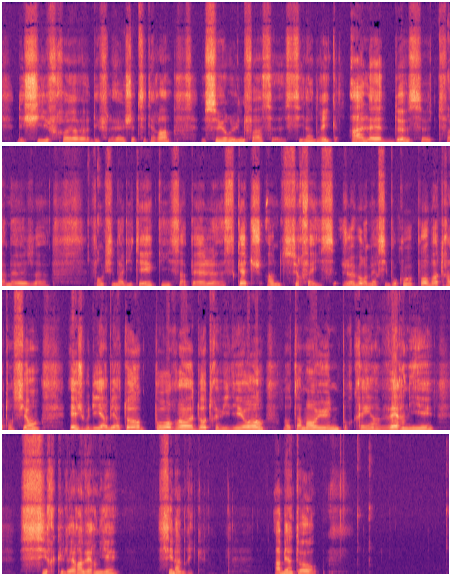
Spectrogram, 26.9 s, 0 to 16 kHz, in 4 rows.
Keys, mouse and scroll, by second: 6.5 click, 8.0 click, 25.5 right click, 26.8 click.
